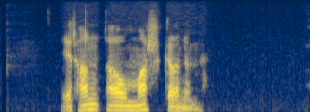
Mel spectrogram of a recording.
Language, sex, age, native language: Icelandic, male, 30-39, Icelandic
